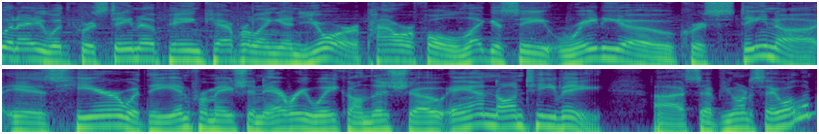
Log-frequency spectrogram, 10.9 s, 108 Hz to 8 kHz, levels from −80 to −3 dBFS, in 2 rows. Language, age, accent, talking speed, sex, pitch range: English, 50-69, American, 190 wpm, male, 100-130 Hz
